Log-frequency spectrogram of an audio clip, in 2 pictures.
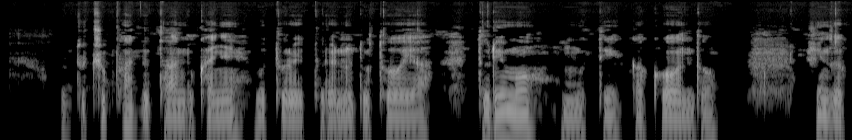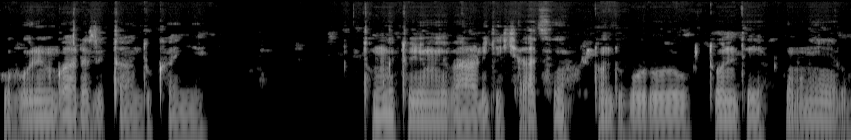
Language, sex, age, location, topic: Kinyarwanda, female, 25-35, Kigali, health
